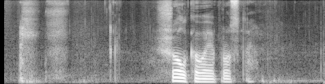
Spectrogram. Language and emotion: Russian, neutral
